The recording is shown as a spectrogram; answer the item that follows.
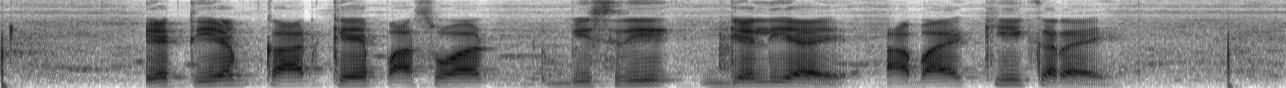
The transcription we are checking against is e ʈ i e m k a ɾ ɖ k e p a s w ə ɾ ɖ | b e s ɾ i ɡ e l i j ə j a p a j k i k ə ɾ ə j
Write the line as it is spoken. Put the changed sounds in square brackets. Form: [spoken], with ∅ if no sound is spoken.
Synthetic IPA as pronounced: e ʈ i e m k a ɾ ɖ k e p a s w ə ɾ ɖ | b [i] s ɾ i ɡ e l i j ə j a [b] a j k i k ə ɾ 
